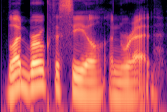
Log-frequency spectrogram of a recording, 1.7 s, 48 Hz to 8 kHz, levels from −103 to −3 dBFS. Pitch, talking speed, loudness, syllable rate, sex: 115 Hz, 215 wpm, -18 LUFS, 4.6 syllables/s, male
